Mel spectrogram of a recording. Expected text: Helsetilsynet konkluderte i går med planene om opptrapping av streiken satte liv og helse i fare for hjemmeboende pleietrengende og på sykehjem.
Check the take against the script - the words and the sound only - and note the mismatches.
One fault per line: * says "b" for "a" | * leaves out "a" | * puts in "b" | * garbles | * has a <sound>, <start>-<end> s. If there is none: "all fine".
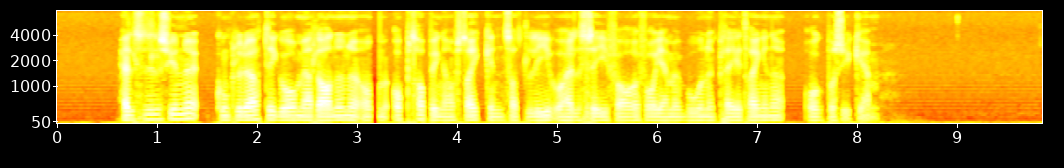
* has a dropout, 3.1-3.2 s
